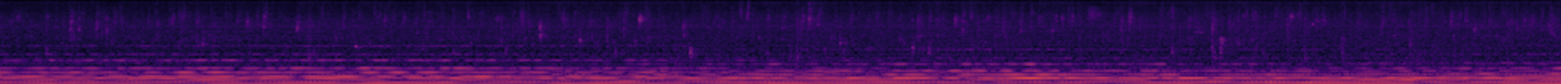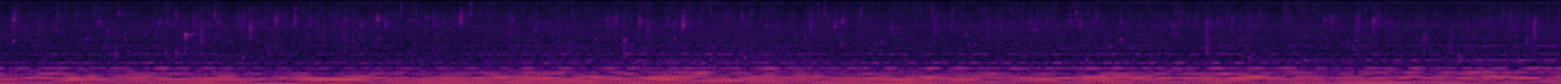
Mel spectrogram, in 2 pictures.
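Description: Steady rain falls continuously, a dense even patter of raindrops on a surface that holds a constant level throughout, with a sustained low droning tone beneath and no voices.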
